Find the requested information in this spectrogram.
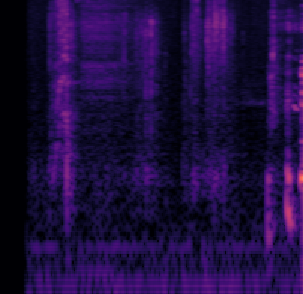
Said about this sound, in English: It was the fact that I heard this zip going.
